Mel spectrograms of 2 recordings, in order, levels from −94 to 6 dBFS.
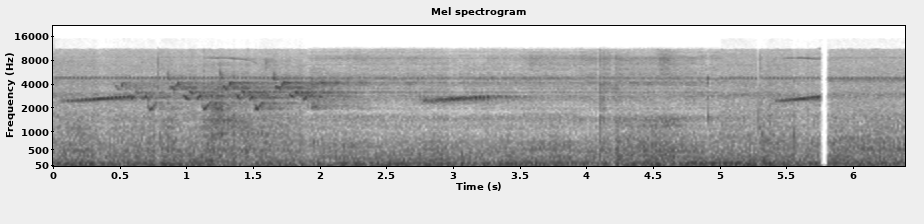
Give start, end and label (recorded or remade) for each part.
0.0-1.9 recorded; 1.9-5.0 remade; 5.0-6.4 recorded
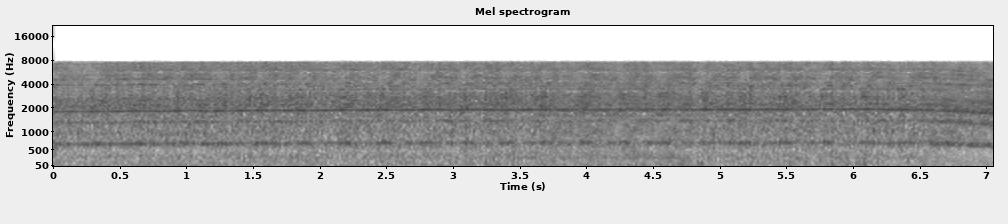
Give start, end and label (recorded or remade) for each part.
0.0-3.7 recorded; 3.7-4.8 remade; 4.8-6.5 recorded; 6.5-7.1 remade

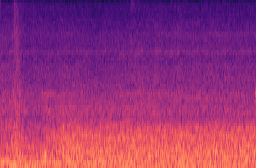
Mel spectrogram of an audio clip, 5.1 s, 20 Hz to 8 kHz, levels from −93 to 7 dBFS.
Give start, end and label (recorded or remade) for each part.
0.0-0.5 recorded; 0.5-3.6 remade; 3.6-5.1 recorded

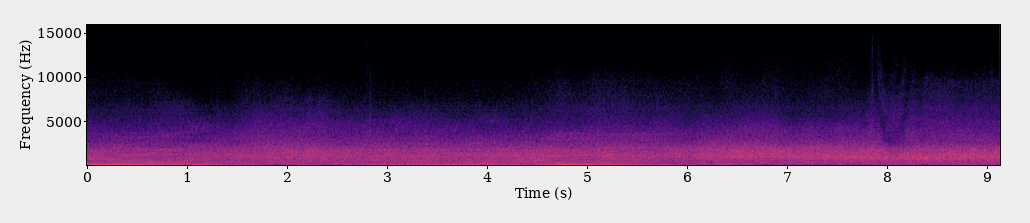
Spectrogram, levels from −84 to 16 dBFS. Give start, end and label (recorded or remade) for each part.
0.0-2.0 remade; 2.0-2.8 recorded; 2.8-7.8 remade; 7.8-9.1 recorded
